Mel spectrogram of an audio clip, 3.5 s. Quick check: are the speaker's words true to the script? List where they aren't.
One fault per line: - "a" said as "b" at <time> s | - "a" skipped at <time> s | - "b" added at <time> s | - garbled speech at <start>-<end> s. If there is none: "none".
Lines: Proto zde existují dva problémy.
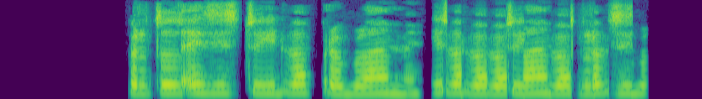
- "zde" skipped at 0.9 s
- garbled speech at 2.2-3.2 s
